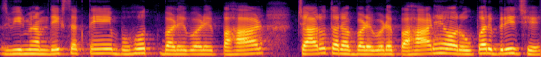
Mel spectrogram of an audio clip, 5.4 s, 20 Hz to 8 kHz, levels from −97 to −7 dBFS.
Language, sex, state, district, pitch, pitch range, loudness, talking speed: Hindi, female, Bihar, Vaishali, 210 Hz, 200-230 Hz, -16 LUFS, 200 wpm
